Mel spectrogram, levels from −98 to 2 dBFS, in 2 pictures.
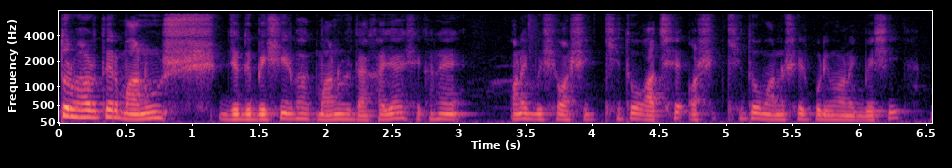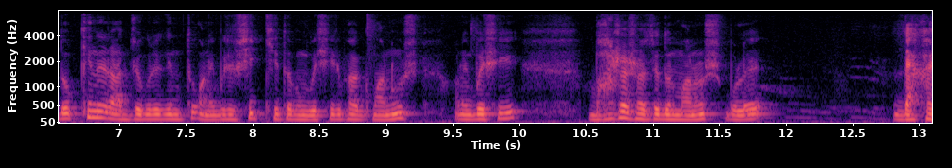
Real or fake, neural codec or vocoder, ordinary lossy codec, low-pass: real; none; none; 7.2 kHz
